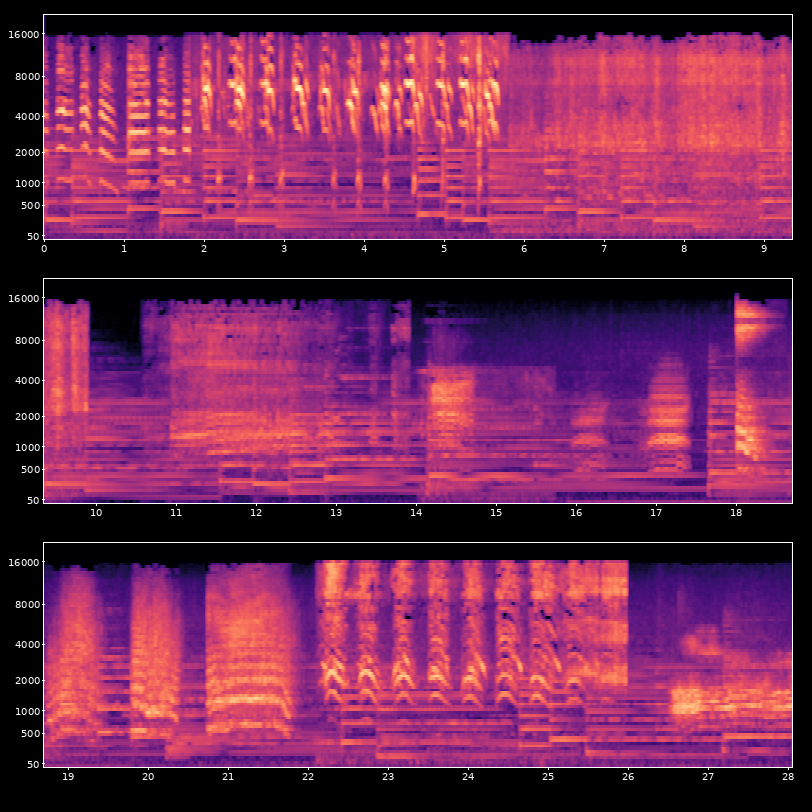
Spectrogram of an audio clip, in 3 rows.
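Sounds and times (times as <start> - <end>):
animal calls: 0.0 - 5.8, 20.0 - 28.0
background music: 0.0 - 28.0.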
